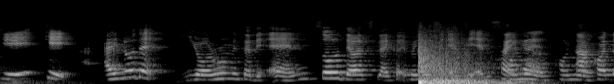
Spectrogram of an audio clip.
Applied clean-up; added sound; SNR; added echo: classical method log-MMSE.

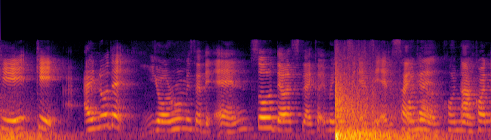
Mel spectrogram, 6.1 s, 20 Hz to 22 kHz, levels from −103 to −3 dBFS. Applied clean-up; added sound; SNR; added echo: none; Explosion; -2 dB; none.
